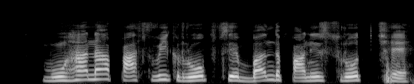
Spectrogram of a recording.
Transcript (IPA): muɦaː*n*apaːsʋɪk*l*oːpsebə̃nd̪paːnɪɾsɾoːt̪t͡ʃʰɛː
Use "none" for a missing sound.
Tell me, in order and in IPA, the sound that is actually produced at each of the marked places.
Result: n, ɾ

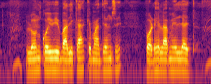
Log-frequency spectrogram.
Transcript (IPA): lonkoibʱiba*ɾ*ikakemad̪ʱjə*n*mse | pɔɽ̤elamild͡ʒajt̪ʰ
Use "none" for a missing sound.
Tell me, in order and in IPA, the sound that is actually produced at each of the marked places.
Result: l, none

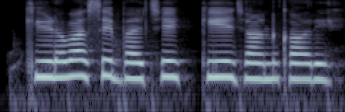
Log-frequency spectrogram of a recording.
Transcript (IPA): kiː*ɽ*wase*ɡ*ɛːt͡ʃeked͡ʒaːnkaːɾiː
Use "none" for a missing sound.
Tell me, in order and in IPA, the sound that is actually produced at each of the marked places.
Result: ɽ, b

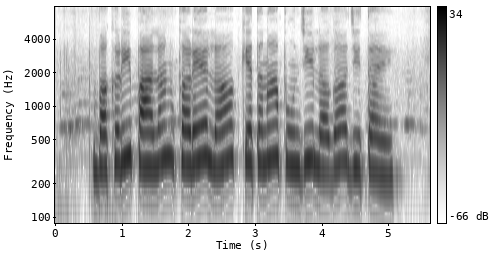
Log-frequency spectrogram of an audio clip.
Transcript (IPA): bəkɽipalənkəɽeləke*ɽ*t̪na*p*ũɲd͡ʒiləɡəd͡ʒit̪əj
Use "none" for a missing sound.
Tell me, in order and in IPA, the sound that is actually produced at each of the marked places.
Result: none, p

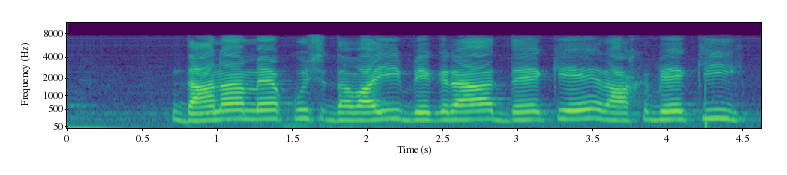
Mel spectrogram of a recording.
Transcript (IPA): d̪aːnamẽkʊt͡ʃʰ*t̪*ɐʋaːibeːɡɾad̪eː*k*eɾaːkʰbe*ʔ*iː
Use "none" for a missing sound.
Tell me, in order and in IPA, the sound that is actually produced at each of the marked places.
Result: d̪, k, k

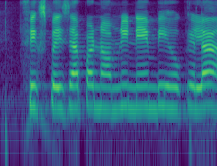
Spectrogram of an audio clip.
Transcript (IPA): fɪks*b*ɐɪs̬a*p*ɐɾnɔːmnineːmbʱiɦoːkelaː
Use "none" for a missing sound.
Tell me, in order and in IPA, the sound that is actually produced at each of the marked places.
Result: p, p

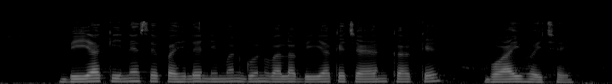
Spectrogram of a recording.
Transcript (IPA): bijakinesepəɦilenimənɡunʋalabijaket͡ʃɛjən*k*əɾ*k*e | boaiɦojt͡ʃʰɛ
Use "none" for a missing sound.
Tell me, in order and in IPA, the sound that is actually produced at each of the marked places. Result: k, k

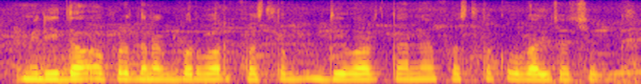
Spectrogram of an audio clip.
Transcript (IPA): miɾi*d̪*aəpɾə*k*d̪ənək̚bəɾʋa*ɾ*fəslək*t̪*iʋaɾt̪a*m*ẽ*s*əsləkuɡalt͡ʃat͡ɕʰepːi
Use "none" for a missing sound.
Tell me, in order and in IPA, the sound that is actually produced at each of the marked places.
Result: d̪, none, ɾ, d̪, n, f

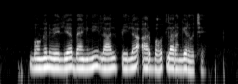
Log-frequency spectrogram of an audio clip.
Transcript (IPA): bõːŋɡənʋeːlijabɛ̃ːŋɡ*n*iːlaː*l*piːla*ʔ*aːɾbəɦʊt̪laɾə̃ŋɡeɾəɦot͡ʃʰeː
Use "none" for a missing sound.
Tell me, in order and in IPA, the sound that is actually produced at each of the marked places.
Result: n, l, ʔ

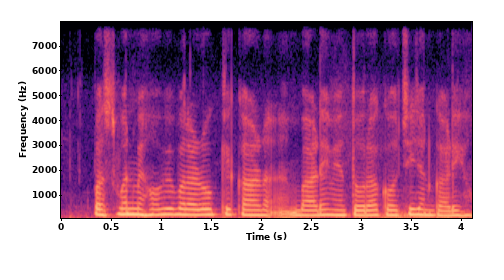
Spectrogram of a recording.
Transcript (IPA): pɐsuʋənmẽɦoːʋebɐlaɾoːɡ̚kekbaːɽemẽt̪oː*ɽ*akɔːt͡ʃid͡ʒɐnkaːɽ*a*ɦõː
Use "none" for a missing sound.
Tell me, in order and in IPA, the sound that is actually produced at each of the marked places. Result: ɾ, i

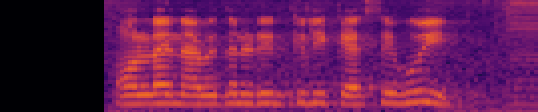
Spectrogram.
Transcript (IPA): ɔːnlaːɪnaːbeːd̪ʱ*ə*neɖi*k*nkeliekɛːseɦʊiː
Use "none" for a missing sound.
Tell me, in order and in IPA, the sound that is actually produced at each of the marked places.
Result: ə, none

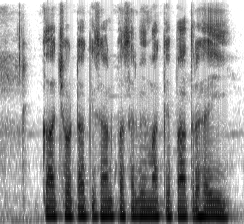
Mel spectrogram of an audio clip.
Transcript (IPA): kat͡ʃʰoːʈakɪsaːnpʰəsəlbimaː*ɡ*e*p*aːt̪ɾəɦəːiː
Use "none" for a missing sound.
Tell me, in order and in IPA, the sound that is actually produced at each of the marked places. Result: k, p

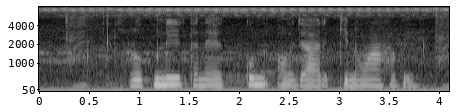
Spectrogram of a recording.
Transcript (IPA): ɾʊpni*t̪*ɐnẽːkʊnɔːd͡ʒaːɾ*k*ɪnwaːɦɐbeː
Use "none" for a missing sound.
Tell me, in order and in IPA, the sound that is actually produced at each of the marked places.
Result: t̪, k

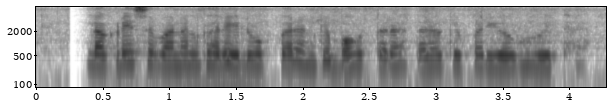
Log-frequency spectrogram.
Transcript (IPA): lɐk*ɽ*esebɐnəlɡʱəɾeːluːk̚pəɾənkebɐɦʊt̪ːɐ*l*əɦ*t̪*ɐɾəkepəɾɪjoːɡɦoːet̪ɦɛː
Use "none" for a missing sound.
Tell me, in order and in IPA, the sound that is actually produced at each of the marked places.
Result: ɽ, ɾ, t̪

